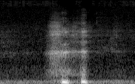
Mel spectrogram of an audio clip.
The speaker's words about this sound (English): You know, we kind of gasp a little bit because there are some of us that want to be really smart.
